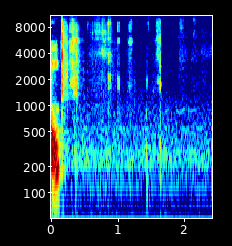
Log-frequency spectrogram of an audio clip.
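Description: Faint, short scratchy sounds of a pointed dip pen working on paper, coming in scattered strokes after a brief rustle near the start.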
